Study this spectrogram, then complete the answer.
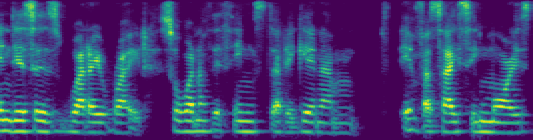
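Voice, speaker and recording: A woman's dark, mellow voice in a Spanish accent, fairly quick in pace, over a quiet background. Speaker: biology lecturer. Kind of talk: panel presentation.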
